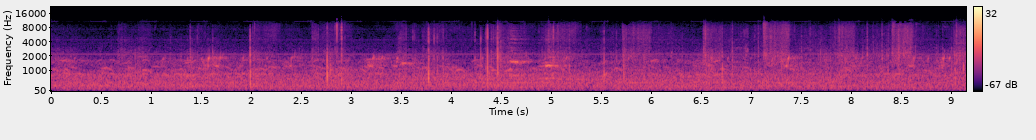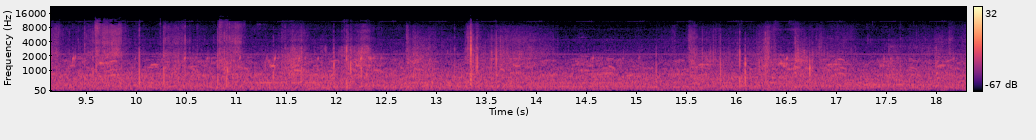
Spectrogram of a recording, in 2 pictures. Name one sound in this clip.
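Birds call now and then from a distance across open water.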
